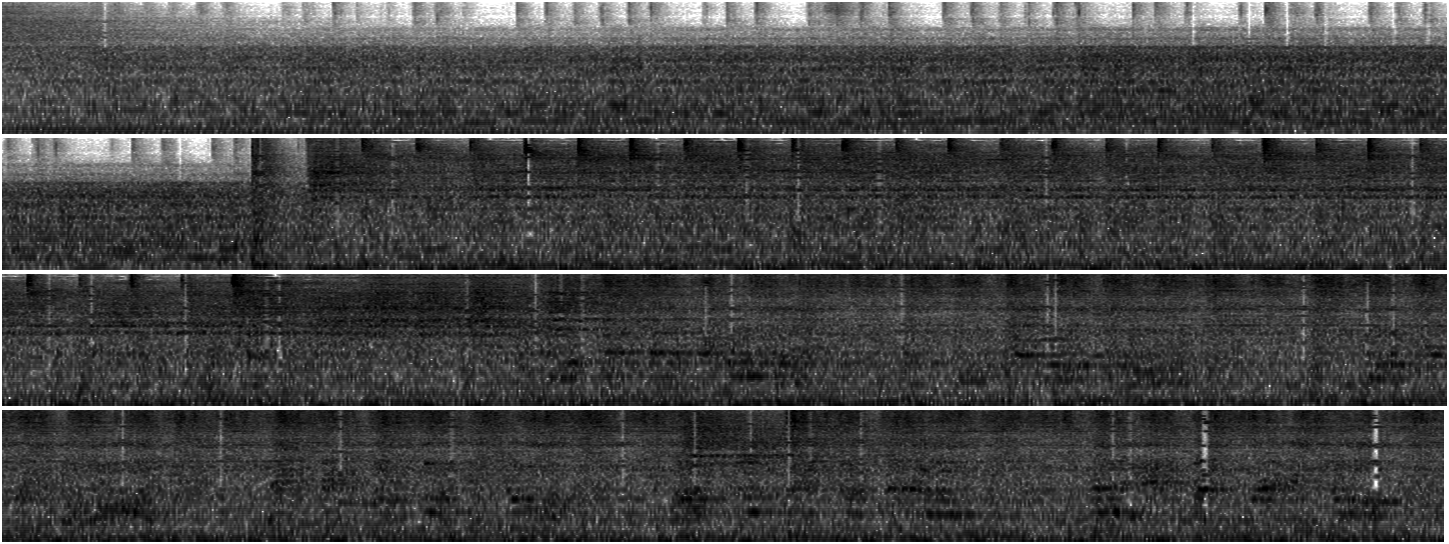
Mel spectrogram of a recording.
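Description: A three-piece punk rock band playing live: distorted electric guitar and bass guitar open without drums, then the drum kit and cymbals crash in about eight and a half seconds in and the full band plays a fast, loud rock beat.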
